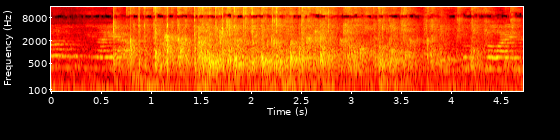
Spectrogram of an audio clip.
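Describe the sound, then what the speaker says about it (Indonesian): Classroom applause for a student, a steady patter of many small hands clapping for a few seconds, with children's voices chattering underneath. "Tepuk tangan untuk Inaya."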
